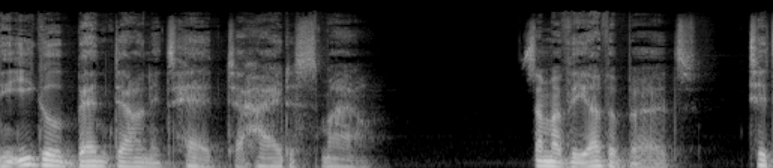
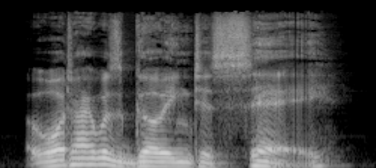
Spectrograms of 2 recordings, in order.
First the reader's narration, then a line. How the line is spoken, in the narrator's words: said the Dodo, in an offended tone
